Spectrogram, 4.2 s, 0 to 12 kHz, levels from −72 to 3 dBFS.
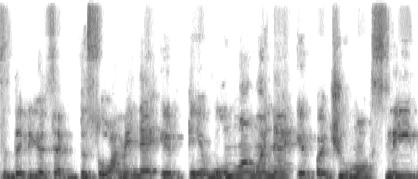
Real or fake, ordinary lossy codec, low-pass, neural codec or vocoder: real; Opus, 16 kbps; 10.8 kHz; none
